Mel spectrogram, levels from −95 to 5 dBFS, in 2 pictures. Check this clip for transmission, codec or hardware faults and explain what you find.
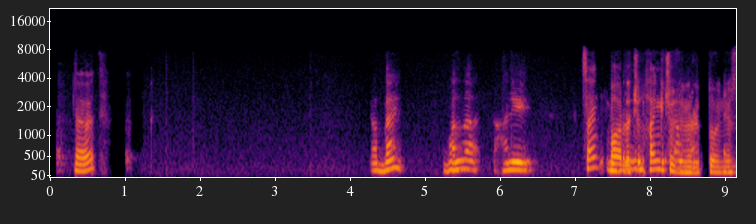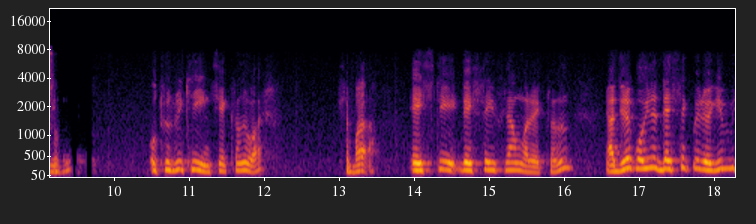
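The speech clip has three kinds of echo-canceller fault, all within the first 10 seconds.

Background gated by the echo canceller, 0.00–0.07 s and 0.77–1.23 s: the canceller clamped the microphone, so room sound drops by about 29 and 40 dB. The waveform shows flat gaps and the spectrogram shows blank vertical bands.

Echo leak, 0.07–0.23 s, 1.00–1.11 s and 9.53–9.77 s: a faint copy of the speech returns 420 ms late, about 25 dB below it (about 35 dB at 9.53 s). This is likely residual loudspeaker echo. On a spectrogram it appears as weak, shifted duplicate harmonics.

Speech suppressed in double talk, 7.59–7.71 s, 7.90–8.69 s and 8.89–9.50 s: the speech dips by roughly 20 to 40 dB in pieces, likely because the canceller mistook overlapping talk for echo. The waveform shows chopped, sunken envelope segments.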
